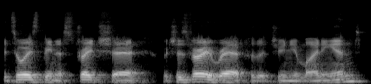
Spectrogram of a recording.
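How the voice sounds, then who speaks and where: Deep-voiced New Zealand man. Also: brisk. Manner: upbeat, restarts and repeats words. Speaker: mining company CEO. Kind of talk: casual interview pitch.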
